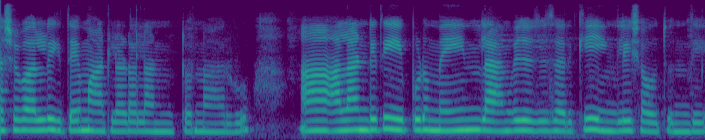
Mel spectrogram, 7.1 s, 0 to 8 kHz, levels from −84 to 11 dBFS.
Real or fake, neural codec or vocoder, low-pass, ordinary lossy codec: real; none; 7.2 kHz; none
